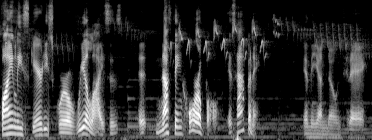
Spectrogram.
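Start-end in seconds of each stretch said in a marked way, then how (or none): none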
